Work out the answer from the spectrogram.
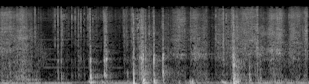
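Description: Tin foil is crumpled and crinkled in a steady run of sharp, irregular crackles and rustles, with no voices.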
